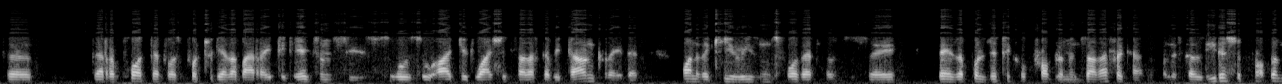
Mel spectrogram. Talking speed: 180 wpm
